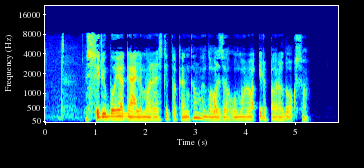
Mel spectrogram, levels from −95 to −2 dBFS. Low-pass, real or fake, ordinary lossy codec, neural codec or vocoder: 10.8 kHz; fake; MP3, 32 kbps; codec, 44.1 kHz, 2.6 kbps, SNAC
